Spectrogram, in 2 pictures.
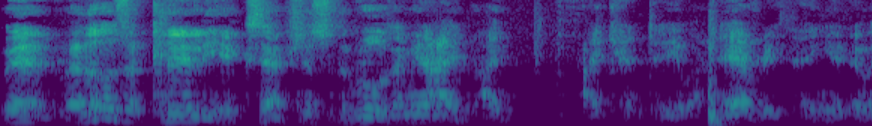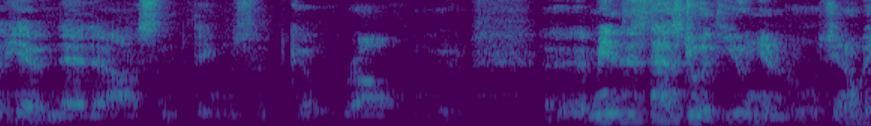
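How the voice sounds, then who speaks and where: A man in a put-on character voice, medium pitch, at a very fast pace. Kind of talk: comic overacting. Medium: solo performance. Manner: theatrical, gloating, punctuated by evil laughs.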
